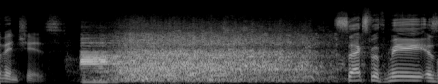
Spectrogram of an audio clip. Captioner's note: laughter, buzzer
